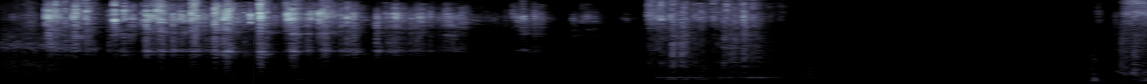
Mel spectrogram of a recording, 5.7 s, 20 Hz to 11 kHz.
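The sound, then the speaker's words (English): Several dice rattle together in a sustained clatter for a few seconds, then tumble out in a short burst of clicks before falling silent, with one light tap at the end. The dice are a pool of three yellow, one blue, two purple and one black dice. No voices. “So, I am going to say that the difficulty here is going to be 2 purple dice and 1 black die.”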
